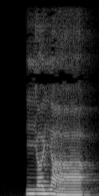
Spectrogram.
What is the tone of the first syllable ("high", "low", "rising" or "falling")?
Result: high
